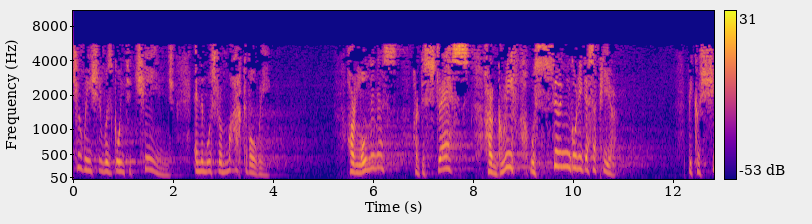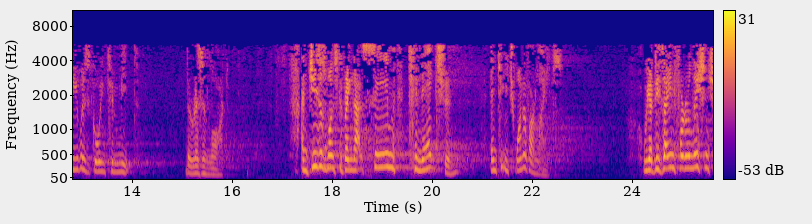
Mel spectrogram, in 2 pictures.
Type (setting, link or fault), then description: setting, large echoing room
